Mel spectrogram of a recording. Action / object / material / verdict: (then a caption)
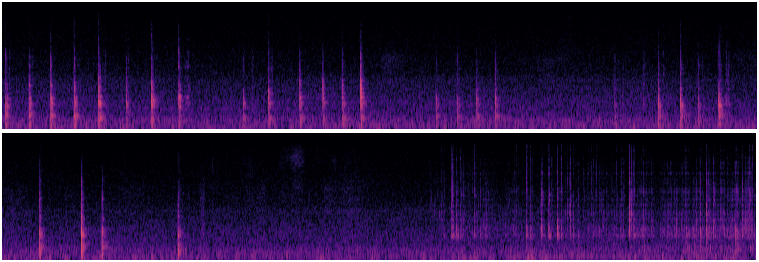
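tap / molded paper fiber plate tapped with a plastic comb / paper fiber / none. An upside-down white molded paper fiber plate, held in one hand, is tapped and scraped across its bottom with the edge and teeth of a black plastic comb. Sharp, dry, very short clicks and taps come at an irregular pace over a quiet background, then give way near the end to a denser, brighter raspy scraping.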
